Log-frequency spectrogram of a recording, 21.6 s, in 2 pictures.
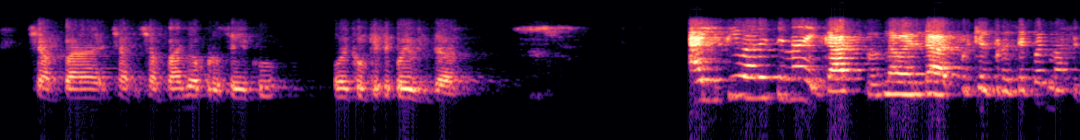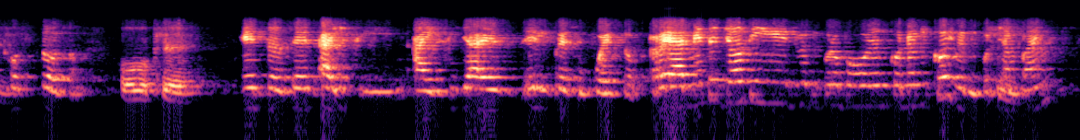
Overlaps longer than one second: none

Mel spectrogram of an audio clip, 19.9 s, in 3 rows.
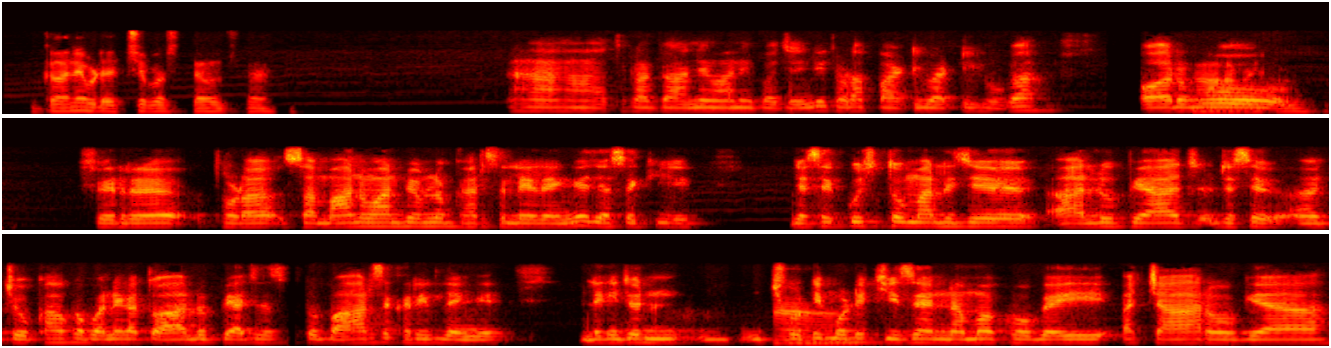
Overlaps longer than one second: none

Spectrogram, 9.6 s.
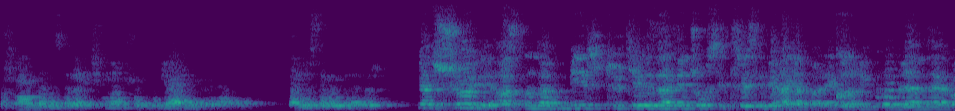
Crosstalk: none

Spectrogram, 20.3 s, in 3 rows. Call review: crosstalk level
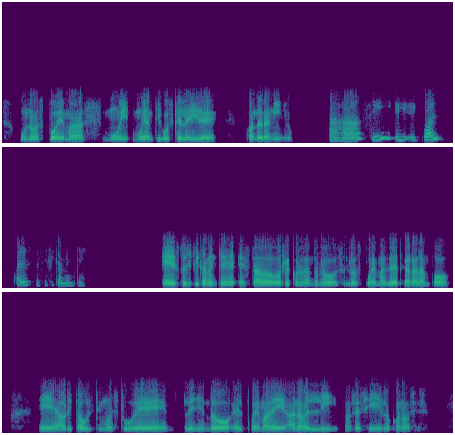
none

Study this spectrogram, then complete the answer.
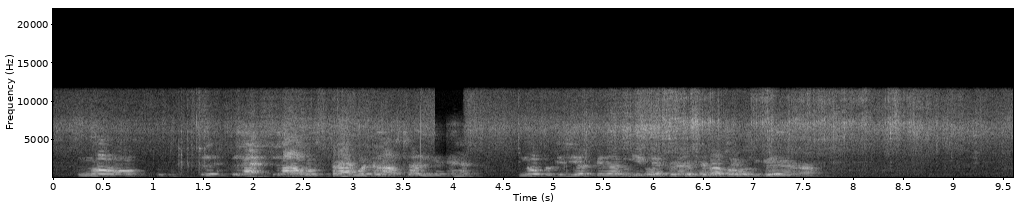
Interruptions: present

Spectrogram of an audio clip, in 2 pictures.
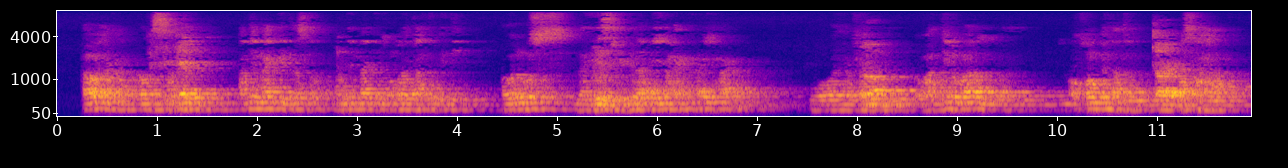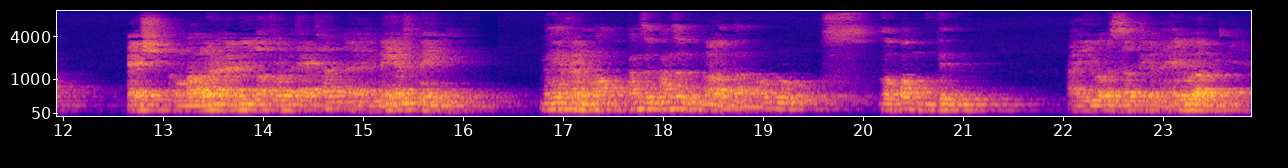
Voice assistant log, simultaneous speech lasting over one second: none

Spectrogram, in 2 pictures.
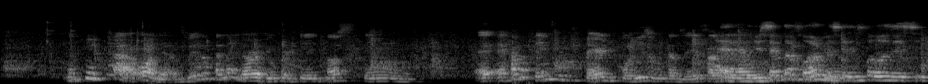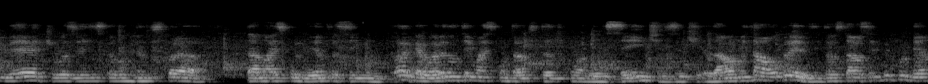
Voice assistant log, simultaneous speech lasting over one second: present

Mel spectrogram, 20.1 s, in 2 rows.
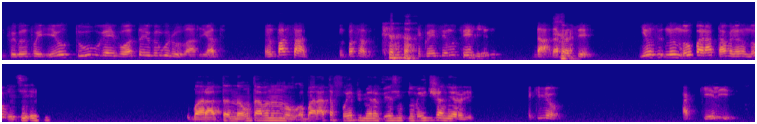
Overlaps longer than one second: none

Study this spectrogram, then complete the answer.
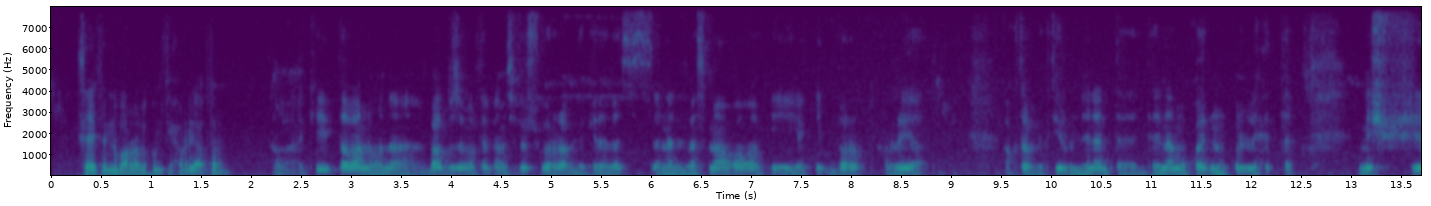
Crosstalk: none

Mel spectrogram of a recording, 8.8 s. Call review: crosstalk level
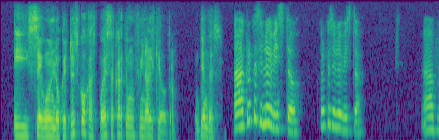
none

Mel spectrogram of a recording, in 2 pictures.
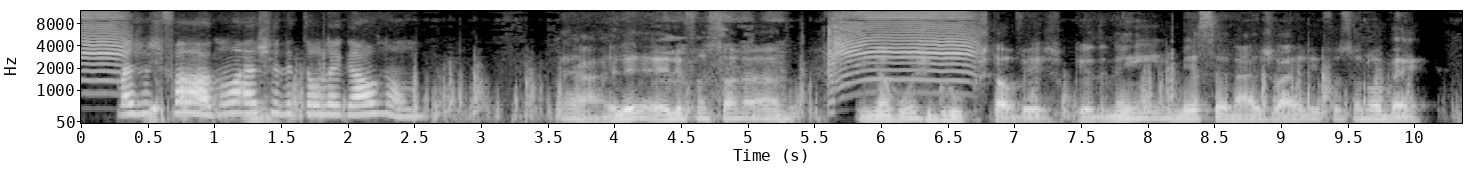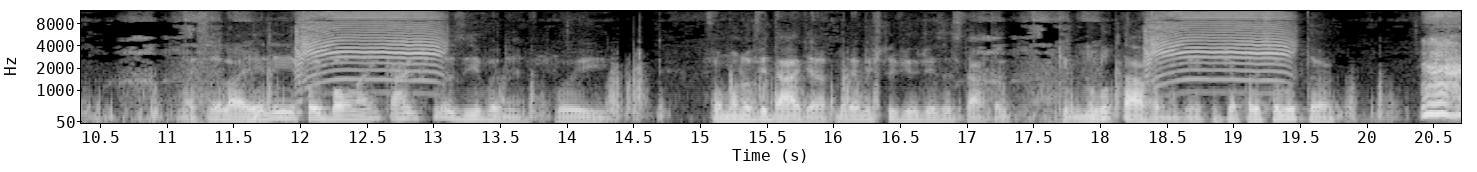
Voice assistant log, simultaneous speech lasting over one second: none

